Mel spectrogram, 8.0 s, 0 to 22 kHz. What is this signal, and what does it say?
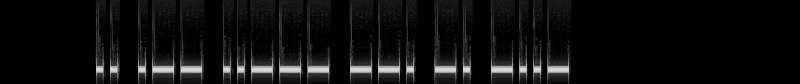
Morse code, heard as a keyed tone, about 17 wpm, 700 Hz. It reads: IW2GNX
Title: DXCC-100 Call Signs - 6 Characters - Repeated 3x - 17wpm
